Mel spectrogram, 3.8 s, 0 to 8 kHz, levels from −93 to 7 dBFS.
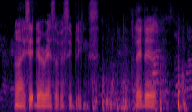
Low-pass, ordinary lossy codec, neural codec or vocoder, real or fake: none; none; none; real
